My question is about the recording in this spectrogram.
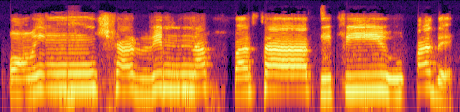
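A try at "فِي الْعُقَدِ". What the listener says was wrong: পি টান হবে না, ফালাম জের ফিল, ফিল উকদ। খেয়াল করে আপু, খেয়াল করি, ভুলটা যখন ধরা হয় তখন খেয়াল করে শুনতে হবে আগে কি ভুল হচ্ছে।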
